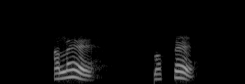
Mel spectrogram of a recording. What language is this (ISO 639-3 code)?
sat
